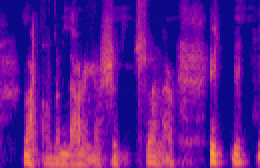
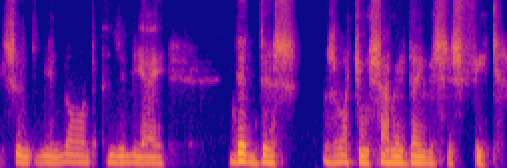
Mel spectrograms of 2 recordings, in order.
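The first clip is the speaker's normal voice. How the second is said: ordinary talk, nothing marked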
